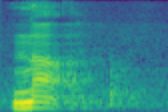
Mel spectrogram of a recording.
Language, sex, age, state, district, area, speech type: Sanskrit, male, 18-30, Karnataka, Uttara Kannada, rural, read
